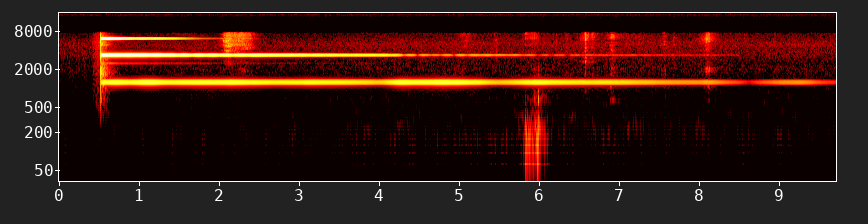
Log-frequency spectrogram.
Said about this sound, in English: And then opening your eyes to the sound of the bell.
